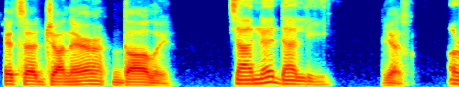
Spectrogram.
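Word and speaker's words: Caner Dagli: Chanadi Dagli, which I believe that needs no further introduction, but I will read a bit of his biography.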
